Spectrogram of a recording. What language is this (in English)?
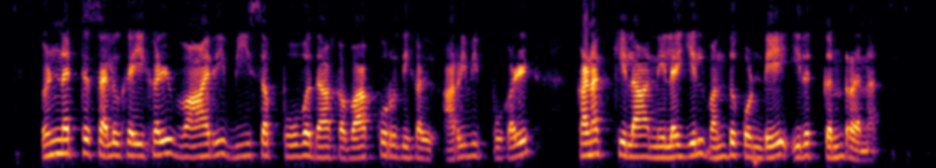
Tamil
